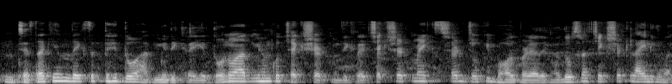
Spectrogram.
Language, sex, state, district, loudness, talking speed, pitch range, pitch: Hindi, male, Uttar Pradesh, Varanasi, -19 LUFS, 330 wpm, 105-140 Hz, 130 Hz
